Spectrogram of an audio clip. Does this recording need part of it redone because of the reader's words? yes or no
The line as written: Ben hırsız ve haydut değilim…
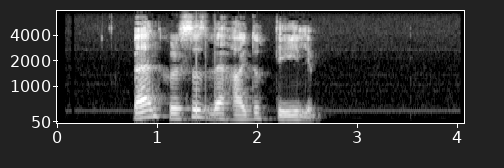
no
